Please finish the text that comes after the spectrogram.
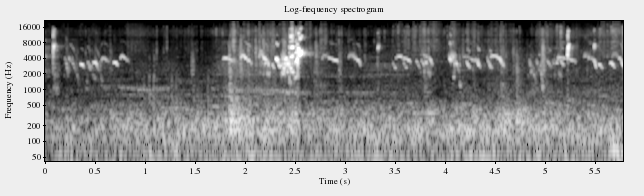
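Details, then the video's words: Chicks call with repeated high, curling peeps, several birds overlapping in quick runs. A burst of scratching or pecking noise comes around the middle. "Cute Chicks Sound Effect 🐥🐣 | Beautiful Baby Chicken Sounds"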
